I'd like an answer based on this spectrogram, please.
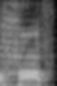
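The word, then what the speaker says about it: half: देखो भाई इसको पहले समझो, इसको हाफ पढ़ते हैं। क्या पढ़ते हैं? मैं बताऊं मजे की बात, मैं पूरी इसको हाल्फ पढ़ता था।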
